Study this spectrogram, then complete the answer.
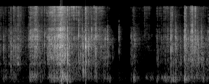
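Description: Paper and plastic packaging from a Secret Santa gift crinkles and crumples close by in bursts, with a short pause near the middle before the rustling resumes.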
